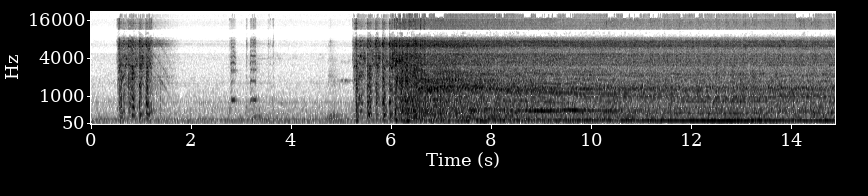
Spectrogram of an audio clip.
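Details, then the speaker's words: Toyota Camry XV30 2.4 2AZ-FE, morning cold start: cranks, fires and settles into a busy cold idle with a faint rattle. The noise is absent when warm; owner complains of a knock only when cold. Cause not confirmed. "Ну давайте вместе с вами утреннюю диагностику послушаем двигатель Что за стук или шум или тарахтение в этом двигателе"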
